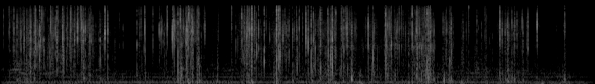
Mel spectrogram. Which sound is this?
open paper Twix
You are hearing a movement of the paper from Twix chocolate when it is openned.
UPF-CS12, chocolate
